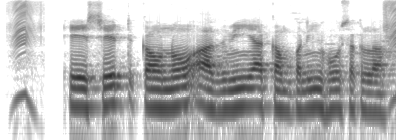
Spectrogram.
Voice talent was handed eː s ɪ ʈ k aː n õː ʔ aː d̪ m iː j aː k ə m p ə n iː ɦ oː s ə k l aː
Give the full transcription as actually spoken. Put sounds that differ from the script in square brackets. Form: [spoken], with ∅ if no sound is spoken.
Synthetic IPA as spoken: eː s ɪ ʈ k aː n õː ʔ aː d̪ m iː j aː k ə m p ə n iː ɦ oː s ə k l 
